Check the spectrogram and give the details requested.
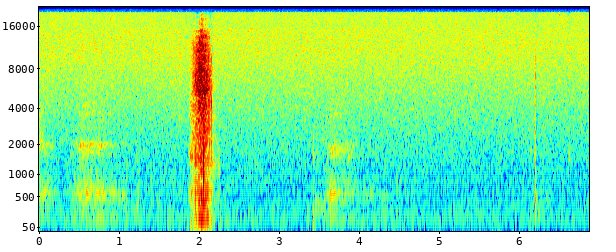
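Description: A quick sharp burst after a brief breath in, muffled and held back, with soft breaths around it; a stifled sneeze.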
